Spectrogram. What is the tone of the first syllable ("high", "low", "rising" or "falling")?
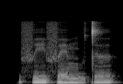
high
